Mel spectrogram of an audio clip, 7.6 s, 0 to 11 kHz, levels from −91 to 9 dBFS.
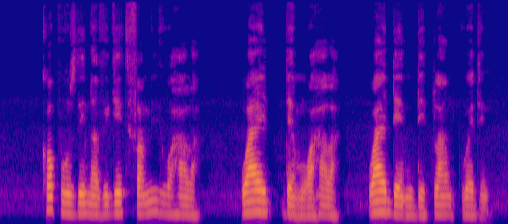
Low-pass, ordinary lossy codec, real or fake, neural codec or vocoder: none; none; fake; vocoder, 22.05 kHz, 80 mel bands, Vocos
